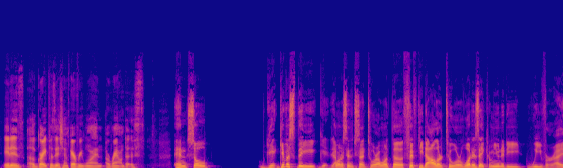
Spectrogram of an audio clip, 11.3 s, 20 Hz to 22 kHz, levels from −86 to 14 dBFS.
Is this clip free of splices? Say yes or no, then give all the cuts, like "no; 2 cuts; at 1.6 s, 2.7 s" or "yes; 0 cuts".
no; 4 cuts; at 1.4 s, 3.7 s, 6.7 s, 7.1 s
